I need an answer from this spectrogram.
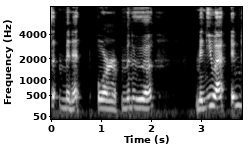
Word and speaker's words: Minuet: I'm hearing a lot of people pronounce it Minuet or Minuet. Minuet in G. Minuet is a French term.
